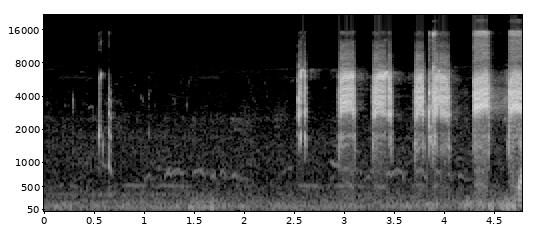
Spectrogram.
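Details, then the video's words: A pet grey francolin hears a francolin call meant to provoke it. After a short chirp, six loud, grating, rasping notes follow in an even, rapid series over the last two seconds. "اپنے تیتر کو یہ آواز سناؤ 😱 تیتر کا زبردست ردعمل دیکھیں | Teetar Call"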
